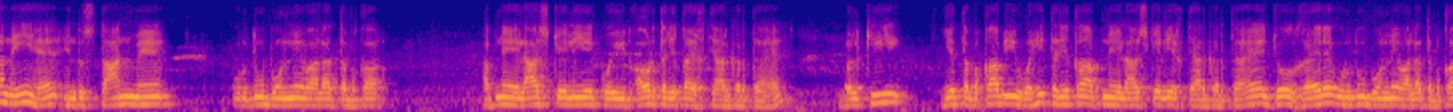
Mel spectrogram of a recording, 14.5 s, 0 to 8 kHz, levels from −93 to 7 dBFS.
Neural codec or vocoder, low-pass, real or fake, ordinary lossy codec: none; 7.2 kHz; real; Opus, 16 kbps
